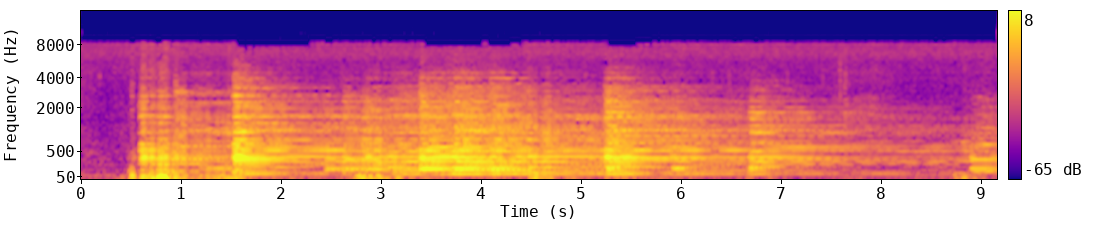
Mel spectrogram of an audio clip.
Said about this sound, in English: Now listen to this chord. This sound is called a 5-1 progression.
